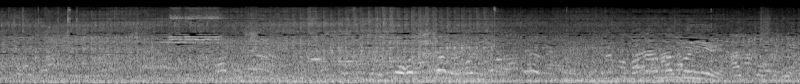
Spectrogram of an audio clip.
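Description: Steady street traffic noise with people's voices talking in the background, louder around the middle and again near the end.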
